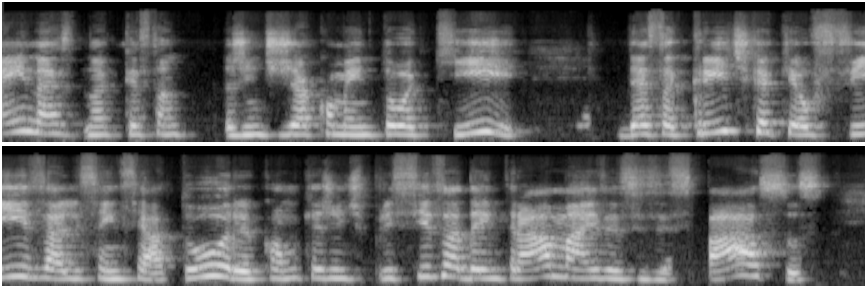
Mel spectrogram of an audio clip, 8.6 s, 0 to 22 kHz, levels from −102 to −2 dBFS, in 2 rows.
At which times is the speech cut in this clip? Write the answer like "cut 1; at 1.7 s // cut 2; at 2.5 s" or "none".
cut 1; at 1.1 s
